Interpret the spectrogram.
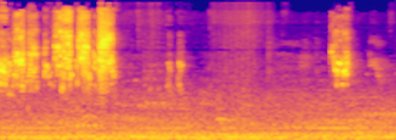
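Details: Budgerigars calling together, a loud run of harsh chirps and squawks for about a second, then quieter, with one more short burst near the end.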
